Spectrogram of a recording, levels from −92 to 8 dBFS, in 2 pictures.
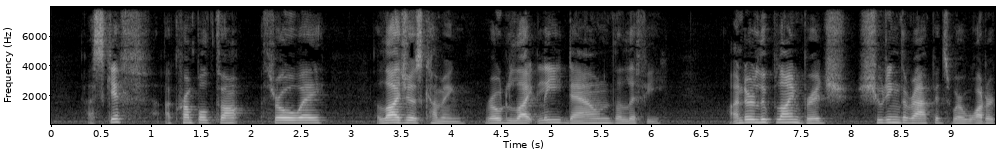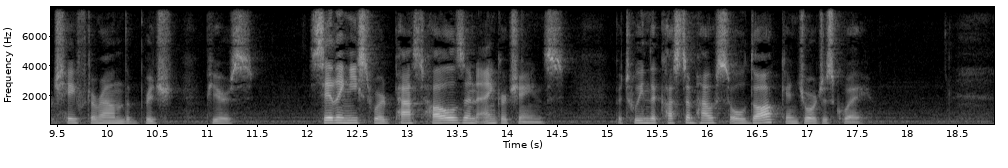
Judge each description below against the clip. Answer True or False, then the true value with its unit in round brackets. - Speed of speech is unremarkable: False (125 wpm)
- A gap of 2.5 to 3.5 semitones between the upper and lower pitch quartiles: False (3.9 semitones)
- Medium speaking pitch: True (145 Hz)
